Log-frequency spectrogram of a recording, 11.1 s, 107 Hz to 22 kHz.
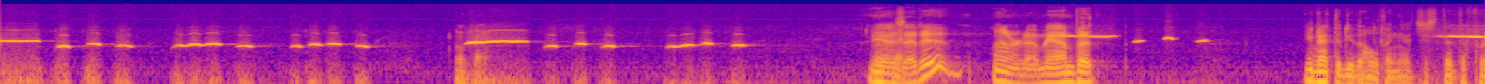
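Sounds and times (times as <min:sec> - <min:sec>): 
person whistling a short melodic tune: 0:00.0 - 0:05.7, 0:08.0 - 0:09.1, 0:10.8 - 0:11.1
speech: 0:06.5 - 0:08.3, 0:09.8 - 0:11.1.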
